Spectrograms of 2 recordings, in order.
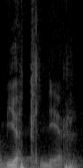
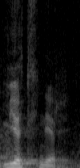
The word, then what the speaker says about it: Mjölnir: God of Thunder with his hammer, Mjölnir, if he was a white. – Very good. Very well pronounced. – Wait, do that again. Do that again. – Mjölnir.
